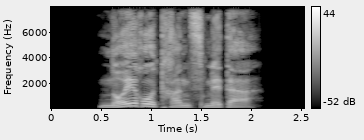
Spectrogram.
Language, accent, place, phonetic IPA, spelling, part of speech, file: German, Germany, Berlin, [ˈnɔɪ̯ʁotʁansmɪtɐ], Neurotransmitter, noun, De-Neurotransmitter.ogg
- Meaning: neurotransmitter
